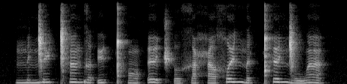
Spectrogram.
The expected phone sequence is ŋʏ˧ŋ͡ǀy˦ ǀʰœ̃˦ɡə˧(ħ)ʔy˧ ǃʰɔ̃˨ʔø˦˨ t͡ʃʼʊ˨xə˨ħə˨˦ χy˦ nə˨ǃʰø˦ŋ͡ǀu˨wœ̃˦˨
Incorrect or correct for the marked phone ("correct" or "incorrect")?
incorrect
